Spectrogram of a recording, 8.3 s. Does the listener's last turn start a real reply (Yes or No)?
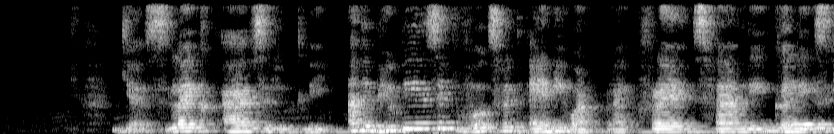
Yes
